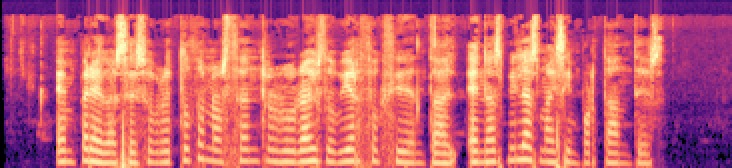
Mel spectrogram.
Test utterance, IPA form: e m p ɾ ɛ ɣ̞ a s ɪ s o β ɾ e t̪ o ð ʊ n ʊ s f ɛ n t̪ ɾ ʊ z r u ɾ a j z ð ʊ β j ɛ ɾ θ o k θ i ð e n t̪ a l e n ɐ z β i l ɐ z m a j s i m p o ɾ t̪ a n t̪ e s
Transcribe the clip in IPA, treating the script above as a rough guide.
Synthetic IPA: e m p ɾ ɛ ɣ̞ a s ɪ s o β ɾ e t̪ o ð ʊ n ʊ s θ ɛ n t̪ ɾ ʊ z r u ɾ a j z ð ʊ β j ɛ ɾ θ o k θ i ð e n t̪ a l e n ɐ z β i l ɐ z m a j s i m p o ɾ t̪ a n t̪ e s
